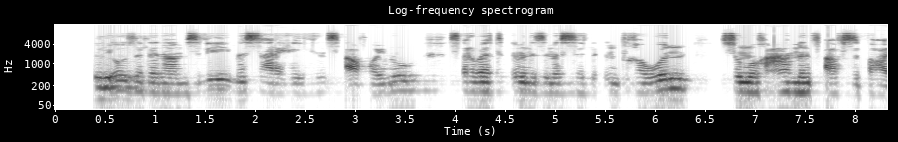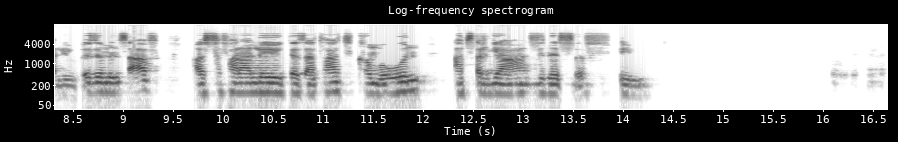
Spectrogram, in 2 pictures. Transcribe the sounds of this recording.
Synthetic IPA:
ɨɾiʔo̞zɐlːɐnamɨslimɐsːaɾħizɨnt͡sʼa̰kʰo̞jnut͡sʼɨɾβɐt̪ʔɨmnzɨmɐsɨlɨnt̪ʰɨ̥xɐwːʊn | sɨmuxɐ̰ʕa̰mɨnt͡sʼafzɨbːɐhalijuʔɨzimɨnt͡sʼaf | ʔaβzɨt̪ʰɐfɐlalɐjuɡɐzat̪ʰat̪kʰɐmʔuwʊn | ʔaβt͡sʼɨɾɡazɨnɐt͡sʼɨfʔɨjːu

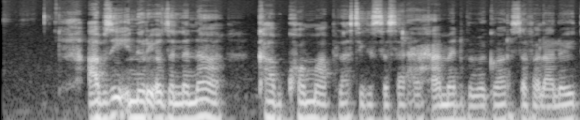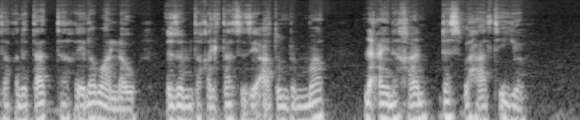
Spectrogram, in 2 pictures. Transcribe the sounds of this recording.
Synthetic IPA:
ʔaβziɨnːɨɾiʔo̞zɐlːɐna | kʰaβkʰo̞maplast̪ʰikzɨt̪ʰɐsɐɾħaħamɐd̪bɨmɨɡbɐɾsɨ̥t̪ʰɐfɐlalɐjut̪ʰɐxlɨt̪ʰat̪ʰːɐxilo̞malːɐwu | ʔɨzo̞mt̪ʰɐxlɨt̪ʰat̪ɨziʔa̰t̪ʰomd̪ɨmːa | nɨʕajnɨxand̪ɐsbaɦalt̪ʰiɨjːo̞m

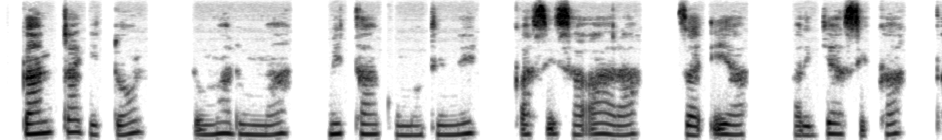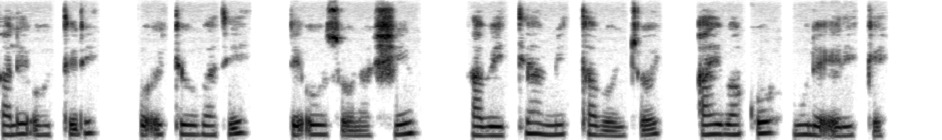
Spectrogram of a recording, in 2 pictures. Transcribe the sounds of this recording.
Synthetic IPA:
ɡ̥ɐnt̪ːɐɡɪd̪̥ːɔn | d̪̥ʊmːɐd̪ʊmːɐ | mɪt̪ʰːaɡʼʊmːɔt̪ɪnːɛ | kʼɐsːɪsɐʔaːɾɐ | z̥ɐʔɪ̰ja | hɐɾɡɪjasːɪkʰːɐ | t̪ʼɐlɛʔo̞ːt̪ːɪd̪ɪ | bɔ̰ʔɛt̪ːɪjɔbɐt̪ʰɪ | d̪̥ɛ̰ʔo̞ːsɔ̰nɐʃɪn | hɐbe̞ːt̪ːɪjɐmɪt̪ʰːɐbɔnt͡ʃʼɔj | ʔɐjbɐkʰːɔmʊlɛ̰ʔɛ̰ɾɪkʰːɛ

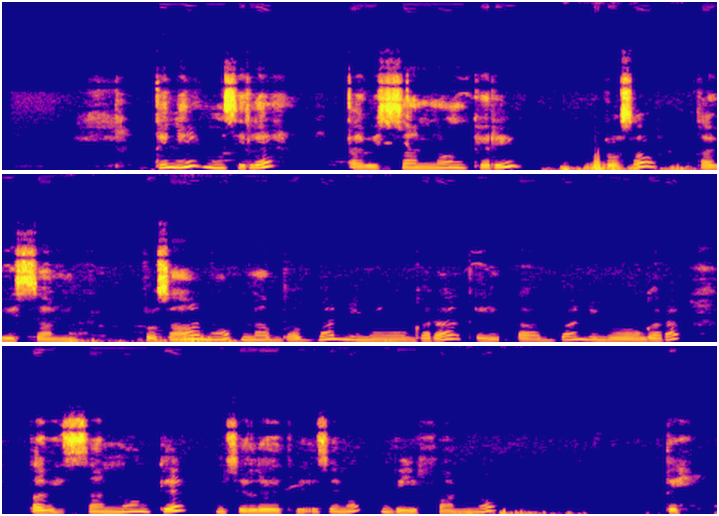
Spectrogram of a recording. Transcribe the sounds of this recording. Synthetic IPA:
t̪ɪnɪmɪsɪle | t̪ʼɐbɪsːɐnːɔŋkɛɾɪ | ɾɔsɐt̪ʼɐbɪsːɐnːɔɾɔsaːnɔnɐbːɐbːɐnːɪnoɡɐɾɐt̪ʼt̪aːbːɐnːɪnoɡɐɾɐ | t̪ʼɐβɪsːɐnːɔŋkɛ | mɪsɪleːt̪ʰɪːsɪnɔbiːfːɐnːɔ | t̪ɛ

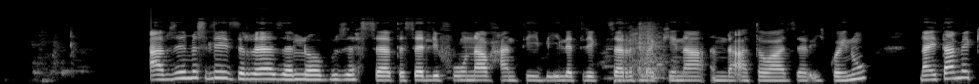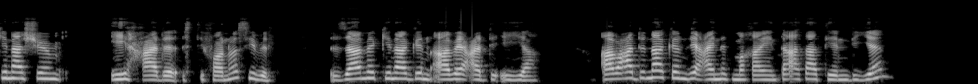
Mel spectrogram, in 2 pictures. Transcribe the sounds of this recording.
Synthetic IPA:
ʔaβzijmɨslizɨɾʔɐzɐlːobɨzuħsɐβt̪ʰɐsɐlːifunaβħant̪ʰibɨilek̚t̪ɾik̚t̪ɨsɐrːɨħmɐkʰinaʔɨnd̪aʔa̰t̪ʰɐwazɐɾʔikʰo̞jnu | najt̪ʰamɐkinaʃɪm | iħad̪ɐʔɨst̪ʰʼifano̞sjɪβɨl | ʔɨzamɐkinaɡɨnʔaβɐjʕad̪ːiʔɨjːa | ʔaβʕad̪ːɨnakʰɐmziʕajnɐt̪mɐxajɪnt̪ʰaʔat̪ʰat̪ʰend̪ɨjːɛn

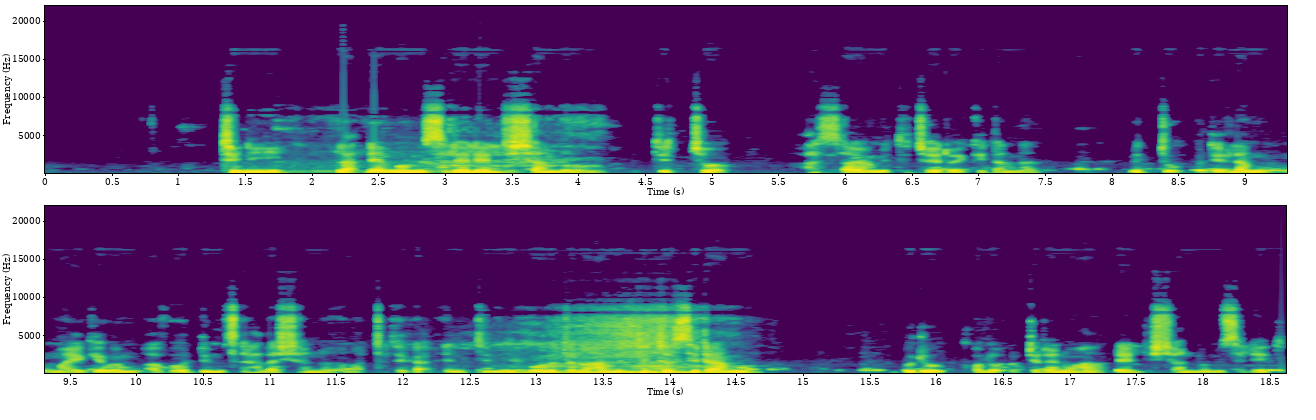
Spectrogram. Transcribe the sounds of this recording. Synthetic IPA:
t̪ʰɪnɪ | lɐʔːeːmːɔmɪsɪlele̞ːlːɪʃːɐnːɔmɪt̪ːɪt͡ʃːɔ | hɐsːajɔmɪt̪ːɪt͡ʃːɔhɛd̪ɔɛkːɪt̪ɐnːɐ | mɪt̪ːʊʊd̪ɛlɐmʊmɐjkɛwɔjɪmɐ̰foːd̪ɪmt͡sʼɛhɐlɐʃːɐnːɔɐmɐt͡ʃʼːɛ̥t̪ɛkɐ̰ʔɪnt̪ːɪnɪwɔɾɔt̪ɛnɔhɐmɪt̪ːɪt͡ʃːɔsɪd̪aːmɔ | bʊd̪ʊkʼɔlɔʔʊd̪̥ːɪd̪ɛnɔhɐ̰le̞ːlːɪʃːɐnːɔmɪsɪlḛːt̪

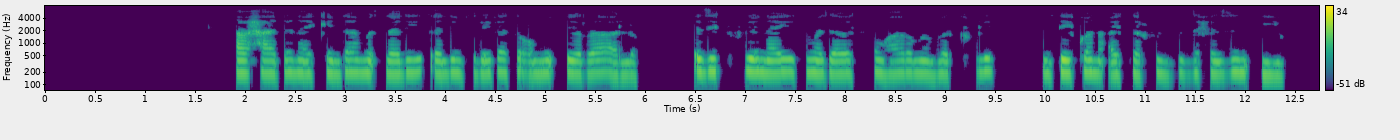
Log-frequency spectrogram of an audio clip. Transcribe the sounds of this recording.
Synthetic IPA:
ʔaβħad̪ɐnajkʰend̪amɐt͡sʼlɐlit͡sʼɐlimsɨled̪at̪ʰɐχʼmɨt̪ʼjɪɾɐalːo̞ | ʔɨzikʰɨ̥flinajt̪ʰɨmɐzaβɐt̪t̪ʰɐmhaɾomɐmhɨɾkʰɨ̥fli | ʔɨnt̪ʰɐjkʰo̞nʔajt̪ʰɐɾfɨbɨzɨħɨzɨnɨjːu

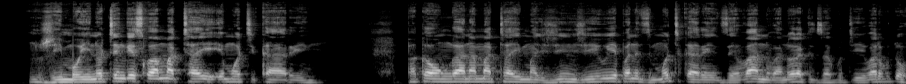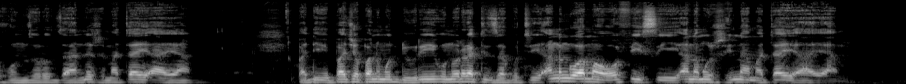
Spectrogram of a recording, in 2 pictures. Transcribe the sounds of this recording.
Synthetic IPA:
nʐimbo̞ino̞te̞ŋɡe̞swamataie̞mo̞tikaːɾi | pakauŋɡanamataimaʒind͡ʒiuje̞pane̞d͡zimo̞ti̥kaɾid͡ze̞ʋan̤uʋano̞ɾatid͡zakutiʋaɾikuto̞vunzuɾud͡zane̞ʐe̞mataiaːja | paɗiʋipat͡ʃo̞pano̞mudʱuɾiuno̞ɾatid͡zakutiaŋɡaŋɡoʋwamaɦo̞fisianamuʐinamataiaːja

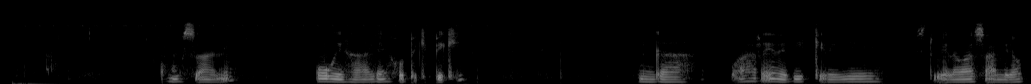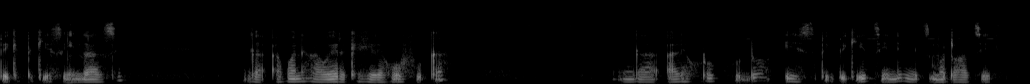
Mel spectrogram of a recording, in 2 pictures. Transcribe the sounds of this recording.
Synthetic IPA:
omusaːni | uwiːxale̞xupiki̥pikʰi | ŋɡa | waɾḛleβikḛleβje | si̥twe̞̰ːlawasa̰ːmbilexupiki̥pi̥kḭsḭːndasi | ŋɡaʔaβonexawe̞ɾe̞ke̞xilexṵfuka | ŋɡaːlixuɾukkudo̞isi̥pikipikit͡sḭːndinit͡simotoxat͡sḭli̥

